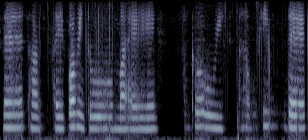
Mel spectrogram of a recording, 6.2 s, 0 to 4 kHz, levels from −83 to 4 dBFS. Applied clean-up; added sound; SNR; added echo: neural separator model SepFormer WHAMR!.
